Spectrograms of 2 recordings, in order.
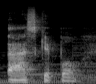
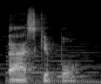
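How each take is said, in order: Both takes have the same delivery.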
